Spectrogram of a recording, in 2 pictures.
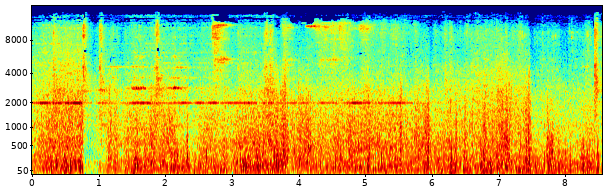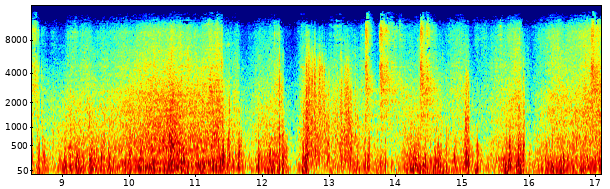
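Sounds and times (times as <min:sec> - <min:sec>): high flange squeal: 0:00.0 - 0:05.9
train wheels and couplers clattering: 0:00.0 - 0:09.0, 0:09.9 - 0:17.0
wind buffeting microphone: 0:00.0 - 0:17.0.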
